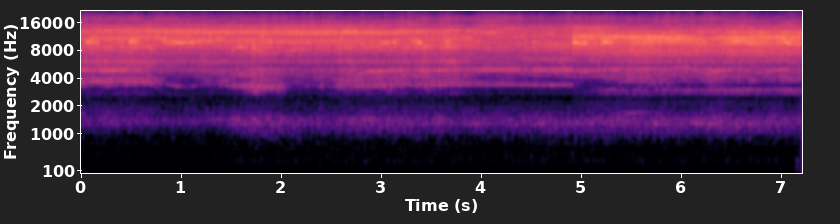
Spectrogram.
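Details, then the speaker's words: Steady high-pitched whine of a dental handpiece running a fluted finishing bur under light pressure to smooth away leftover bonding material around newly bonded Lumineers veneers in a young woman. "and I take a 12-lead burr here I like to use a fluted burrs"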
